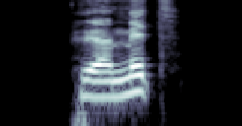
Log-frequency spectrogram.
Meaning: 1. singular imperative of mithören 2. first-person singular present of mithören
- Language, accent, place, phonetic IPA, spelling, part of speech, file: German, Germany, Berlin, [ˌhøːɐ̯ ˈmɪt], hör mit, verb, De-hör mit.ogg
